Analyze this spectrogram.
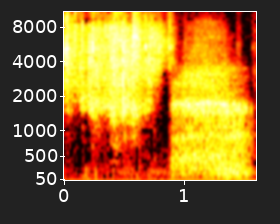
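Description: household object, dice being rolled

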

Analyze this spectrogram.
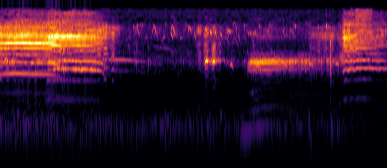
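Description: animal, sheep bleating

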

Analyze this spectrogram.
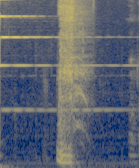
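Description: signal or alarm, bell ringing

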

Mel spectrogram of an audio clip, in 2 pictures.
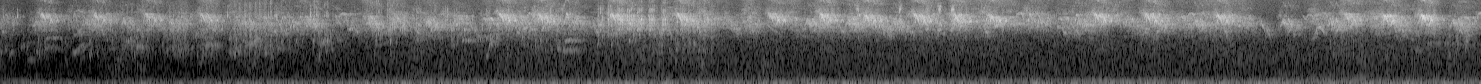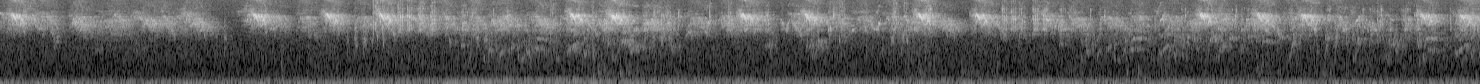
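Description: bird, sparrows chirping

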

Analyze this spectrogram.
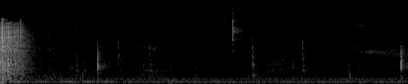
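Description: household object, six dice being rolled

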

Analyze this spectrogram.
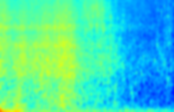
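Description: sound effect, splash into water

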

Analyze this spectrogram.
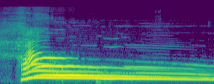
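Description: animal, wolf howling

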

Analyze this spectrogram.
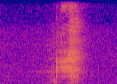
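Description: human body sound, sneeze

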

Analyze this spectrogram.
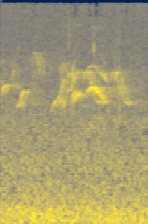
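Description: bird, birds chirping outdoors

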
